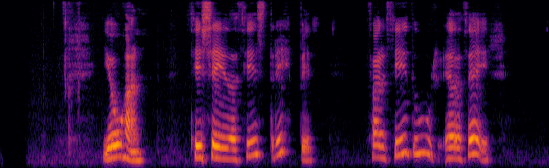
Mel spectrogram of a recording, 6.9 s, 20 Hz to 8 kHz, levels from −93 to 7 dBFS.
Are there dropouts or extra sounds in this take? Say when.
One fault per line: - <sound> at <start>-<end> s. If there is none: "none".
none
